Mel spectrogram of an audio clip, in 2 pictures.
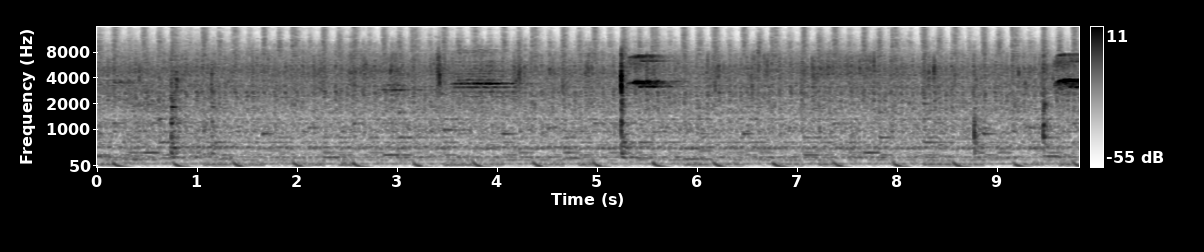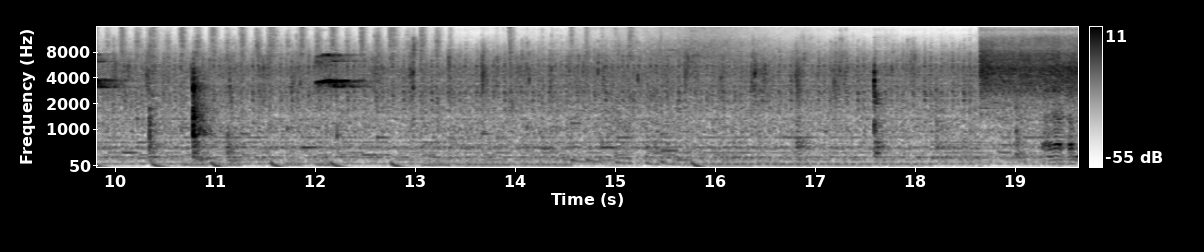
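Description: Cabbage bhaji being stirred in a frying pan, with a steady close sizzle and soft scraping of the spoon going on throughout, with no voices.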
